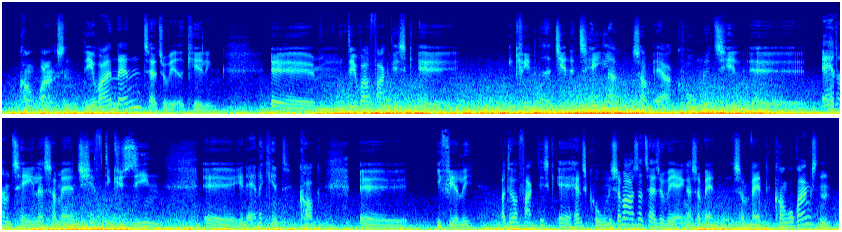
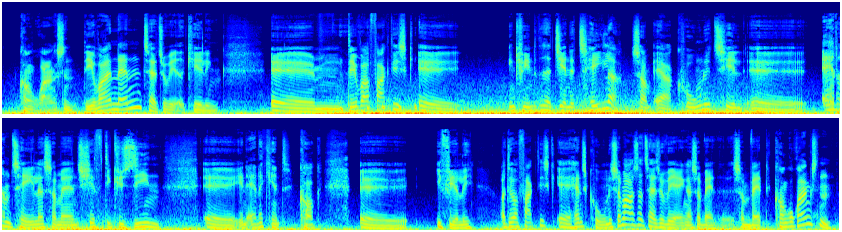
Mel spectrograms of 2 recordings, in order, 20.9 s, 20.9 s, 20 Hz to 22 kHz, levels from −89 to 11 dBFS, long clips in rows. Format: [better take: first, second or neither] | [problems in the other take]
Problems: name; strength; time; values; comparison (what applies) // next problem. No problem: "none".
second | wind noise on the microphone; heavy; as loud as the speech; occasional gusts in the second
